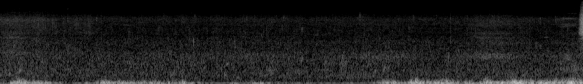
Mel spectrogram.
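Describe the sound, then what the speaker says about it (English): Bow waves from wading up a small river while fly fishing: a close, steady wash and swirl of water around the legs, swelling louder in slow surges toward the end. "bow waves going up the river here."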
